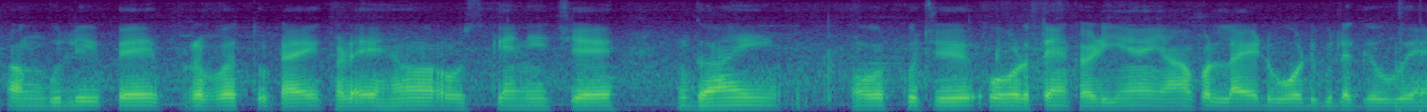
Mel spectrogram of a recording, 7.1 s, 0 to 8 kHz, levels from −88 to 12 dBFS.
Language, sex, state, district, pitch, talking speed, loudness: Hindi, male, Rajasthan, Bikaner, 95 Hz, 175 wpm, -18 LUFS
